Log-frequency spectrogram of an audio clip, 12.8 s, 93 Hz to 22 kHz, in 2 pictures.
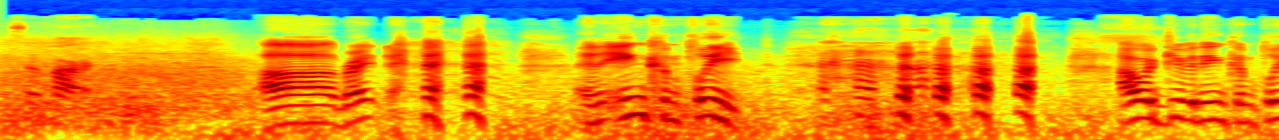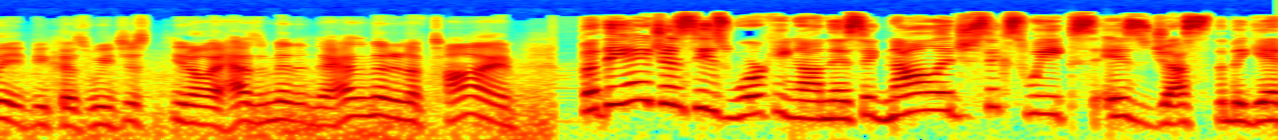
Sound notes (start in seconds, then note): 4.0 laughter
